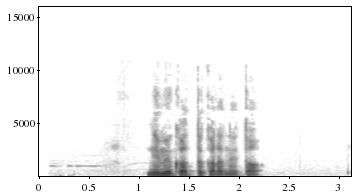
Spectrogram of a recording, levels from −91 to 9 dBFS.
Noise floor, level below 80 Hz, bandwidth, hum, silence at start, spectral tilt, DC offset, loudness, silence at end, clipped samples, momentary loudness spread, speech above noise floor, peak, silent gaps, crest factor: -76 dBFS; -68 dBFS; 8.6 kHz; none; 1.1 s; -8.5 dB/octave; under 0.1%; -24 LUFS; 0.9 s; under 0.1%; 10 LU; 53 dB; -4 dBFS; none; 22 dB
